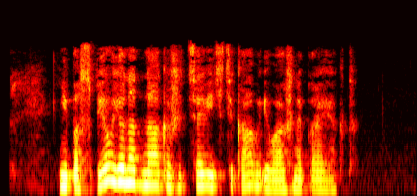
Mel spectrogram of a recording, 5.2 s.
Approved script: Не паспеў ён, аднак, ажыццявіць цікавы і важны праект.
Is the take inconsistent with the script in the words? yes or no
no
